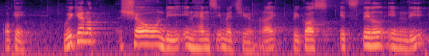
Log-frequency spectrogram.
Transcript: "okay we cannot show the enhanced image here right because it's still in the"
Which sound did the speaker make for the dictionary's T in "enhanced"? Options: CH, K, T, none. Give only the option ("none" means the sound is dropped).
none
